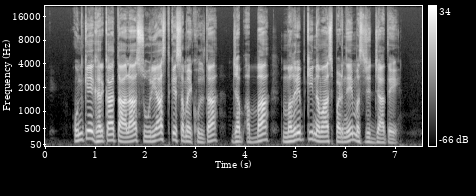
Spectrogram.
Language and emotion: Hindi, neutral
